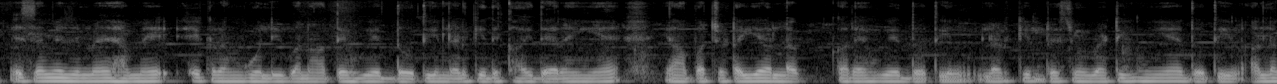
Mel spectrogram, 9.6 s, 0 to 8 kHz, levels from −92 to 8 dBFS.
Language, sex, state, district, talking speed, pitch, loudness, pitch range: Hindi, male, Chhattisgarh, Balrampur, 205 wpm, 110 Hz, -33 LUFS, 105-115 Hz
